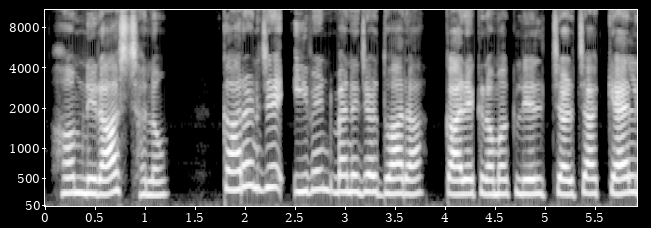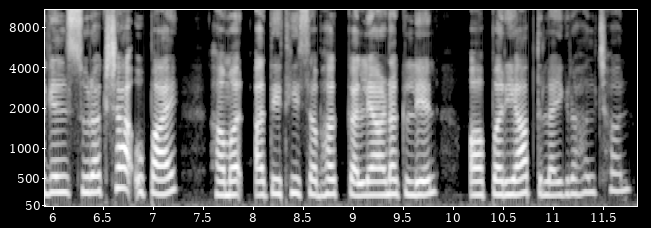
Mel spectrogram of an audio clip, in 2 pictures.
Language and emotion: Maithili, sad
